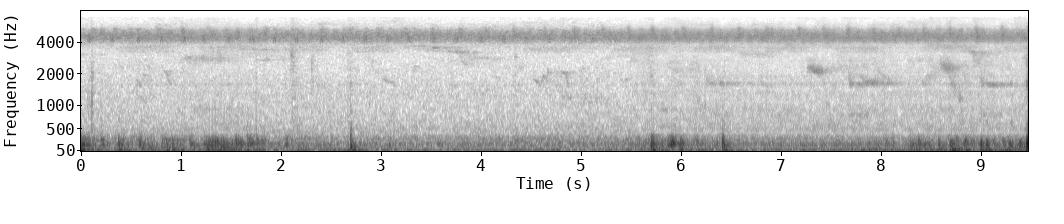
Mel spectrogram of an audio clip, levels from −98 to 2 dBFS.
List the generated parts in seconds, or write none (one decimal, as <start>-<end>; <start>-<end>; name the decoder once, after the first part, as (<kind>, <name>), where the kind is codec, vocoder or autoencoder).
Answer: 1.1-1.7 (vocoder, Vocos); 5.5-9.5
